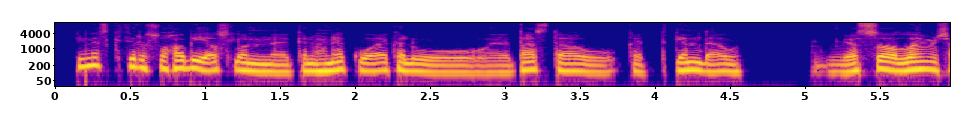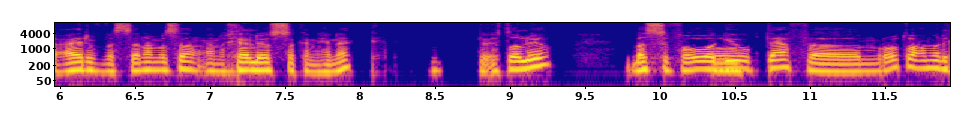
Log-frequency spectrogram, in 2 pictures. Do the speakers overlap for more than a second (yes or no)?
no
